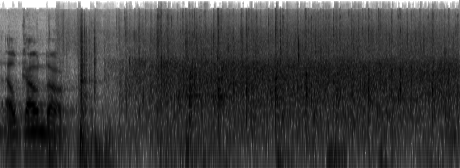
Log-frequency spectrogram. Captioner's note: applause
